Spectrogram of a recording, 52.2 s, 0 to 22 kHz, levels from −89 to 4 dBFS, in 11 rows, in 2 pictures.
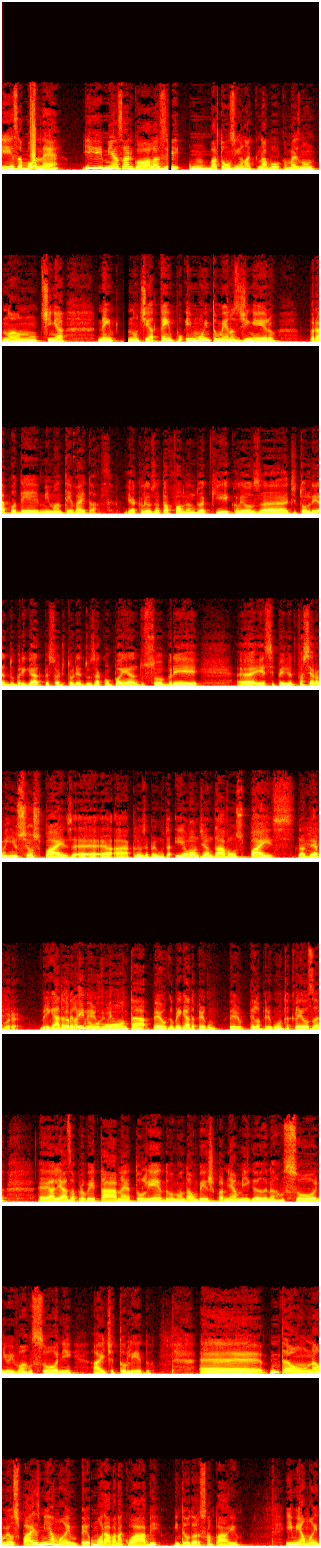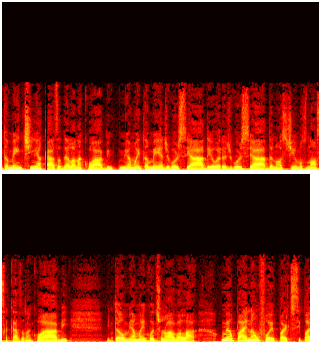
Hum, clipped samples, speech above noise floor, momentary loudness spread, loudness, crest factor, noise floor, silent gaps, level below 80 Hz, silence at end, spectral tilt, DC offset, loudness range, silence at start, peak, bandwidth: none; under 0.1%; 21 dB; 7 LU; -15 LUFS; 12 dB; -35 dBFS; none; -34 dBFS; 0 s; -7.5 dB/octave; 2%; 3 LU; 0 s; -4 dBFS; 11.5 kHz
